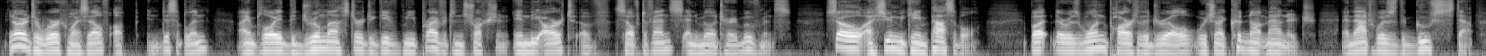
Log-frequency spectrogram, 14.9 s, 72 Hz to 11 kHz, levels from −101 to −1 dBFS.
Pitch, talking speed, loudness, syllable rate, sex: 110 Hz, 200 wpm, -19 LUFS, 6.0 syllables/s, male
